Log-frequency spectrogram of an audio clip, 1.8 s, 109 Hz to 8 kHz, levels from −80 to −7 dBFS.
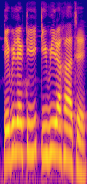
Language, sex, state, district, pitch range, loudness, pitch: Bengali, male, West Bengal, Cooch Behar, 195-225 Hz, -13 LUFS, 210 Hz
